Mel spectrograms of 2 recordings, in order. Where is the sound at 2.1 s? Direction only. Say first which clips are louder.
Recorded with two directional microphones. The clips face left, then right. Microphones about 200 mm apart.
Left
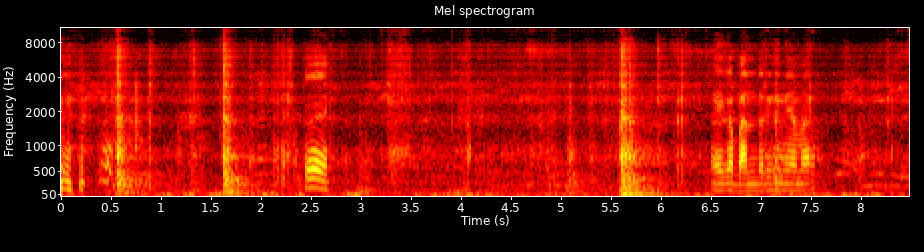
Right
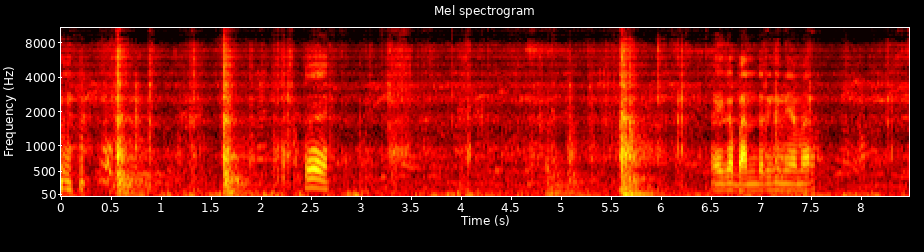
Even; 5° left (ahead or behind).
